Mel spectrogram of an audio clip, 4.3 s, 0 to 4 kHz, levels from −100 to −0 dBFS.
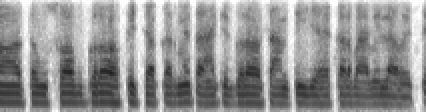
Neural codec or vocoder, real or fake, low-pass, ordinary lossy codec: none; real; 3.6 kHz; Opus, 16 kbps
